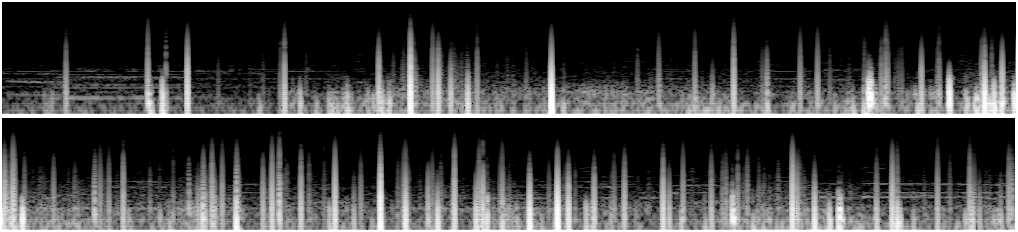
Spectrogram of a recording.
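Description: Irregular knocks and thumps, mostly low and dull with some sharper clicks, typical of handling noise rubbing and bumping a handheld camera's microphone. Faint steady tones sit underneath.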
